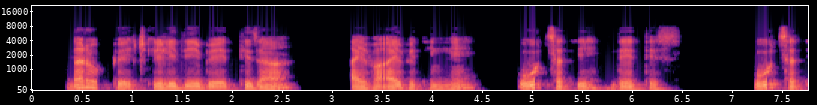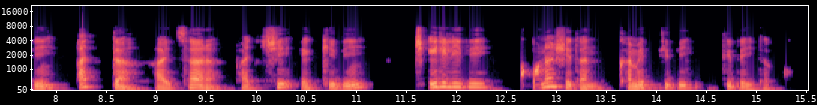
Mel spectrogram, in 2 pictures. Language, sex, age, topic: Gamo, male, 25-35, agriculture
